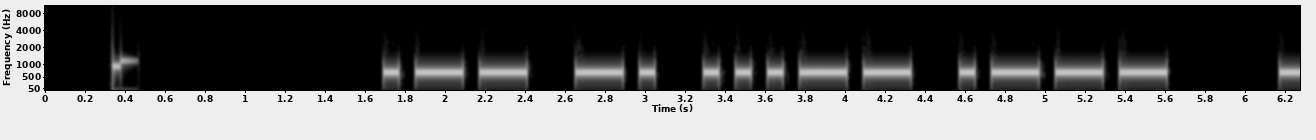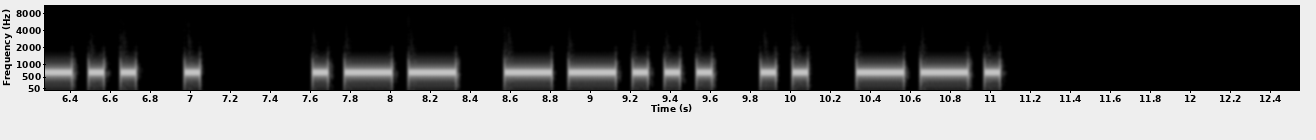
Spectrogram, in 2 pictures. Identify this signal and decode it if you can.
Morse code, heard as a keyed tone, about 15 wpm, 700 Hz. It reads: WN3J DE W7IG
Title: USA Callsign DE Callsign - 4 Characters - 15wpm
